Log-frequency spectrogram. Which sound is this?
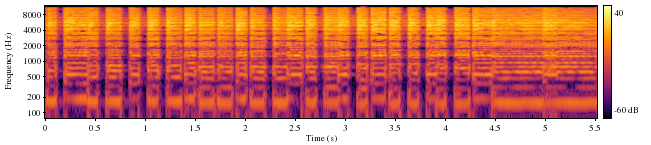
Live Dry Oddigy Guitar 09
guitars, bass, free, bitcrush, live, distorted, grit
